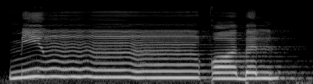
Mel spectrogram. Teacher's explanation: Cara bacanya, bunyi nun dibunyikan samar-samar, siap-siap menuju huruf qaf, disertai bunyi dengung. Nah, jadi dari nun sudah menyentuh makhraj huruf qaf yaitu pangkal lidah naik. Ya. Jadi bunyi dengungnya besar. · Cara membacanya dipantulkan dengan pantulan yang kecil. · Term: ikhfa ab'ad, qalqalah sughra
